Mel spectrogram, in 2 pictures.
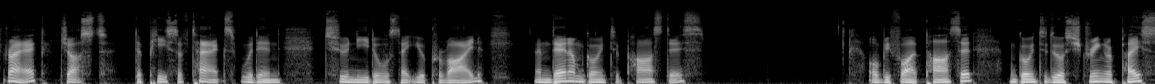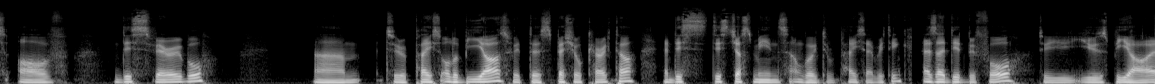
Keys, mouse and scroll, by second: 0.7 click, 5.4 scroll down 3, 6.0 click, 6.6 Return, 6.7 Return, 6.8 Return, 7.0 Return, 7.1 Return, 7.3 Return, 8.4 click, 8.8-10.1 scroll down 1, 10.1 click, 12.8-13.7 scroll up 3, 13.9-15.4 scroll down 4, 15.4 click.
